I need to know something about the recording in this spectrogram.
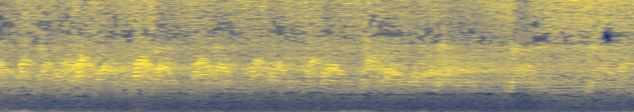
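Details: Dozens of cicadas performing together as summer ends, making a shimmering, high buzzing wall of sound that wavers gently in loudness without pause.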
